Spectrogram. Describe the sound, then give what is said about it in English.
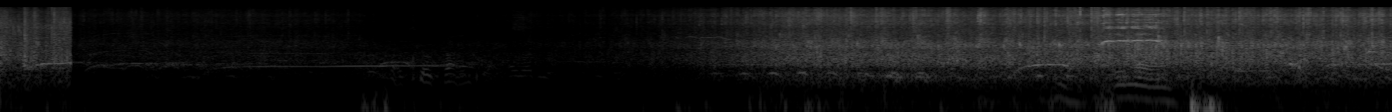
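A large audience rises to its feet and breaks into sustained applause welcoming a pastor, the clapping swelling from quiet to a loud, dense roar, with cheers and voices mixed in. “They started that clock when you were still clapping.”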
